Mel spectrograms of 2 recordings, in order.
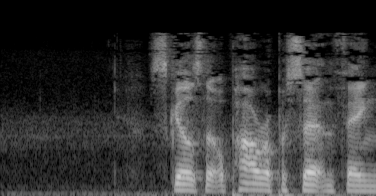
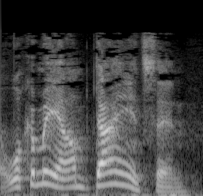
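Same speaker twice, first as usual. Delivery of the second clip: high-pitched mock robot boast; a lighter go at the excitable robot; raised-pitch imitation of a show-off robot; Claptrap; 9 semitones higher than usual. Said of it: "That's what claptraps say".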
